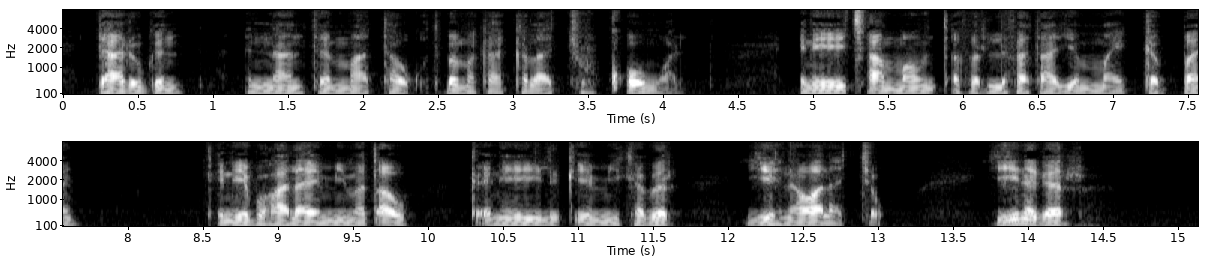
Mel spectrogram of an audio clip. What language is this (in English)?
Amharic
